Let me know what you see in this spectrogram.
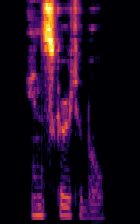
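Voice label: "inscrutable", Australian English; pronunciations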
